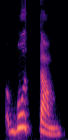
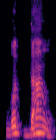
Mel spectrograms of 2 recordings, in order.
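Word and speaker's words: Buddhaṃ: I hear T sound. You have to get rid of the T sound. It is D sound. Okay. Buddham. I again say I hear T. Try to pronounce Buddham. Buddhang.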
